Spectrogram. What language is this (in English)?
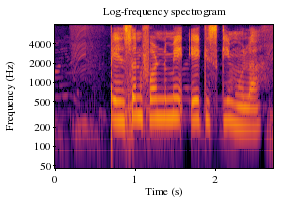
Bhojpuri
